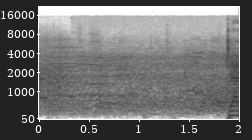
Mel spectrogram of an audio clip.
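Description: Steady football-stadium crowd noise, an even wash of sound with no distinct calls or chants; a commentator's voice cuts in at the very end.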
